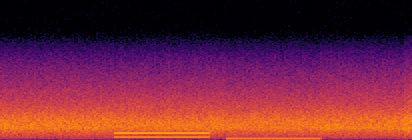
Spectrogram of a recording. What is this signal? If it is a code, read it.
Aircraft SELCAL, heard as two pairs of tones, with radio hiss and a squelch burst at the end. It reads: GQ-AC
